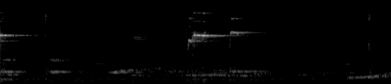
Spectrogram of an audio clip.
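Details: Caged canary in breeding condition, used to lure and tutor young canaries; scattered high notes, then a strong rising chirp with a short trill, and soft low twitters at the end.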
